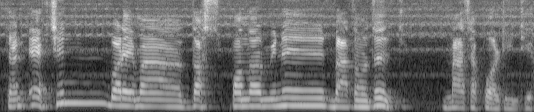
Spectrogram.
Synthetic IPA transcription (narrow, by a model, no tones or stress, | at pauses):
t̪anek̚t͡sʰinbʌɽemad̪ʌspʌnd̪ʌmineʈ̚bat̪oat͡saĩ | mat͡sʰapʌlʈint̪ʰijo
